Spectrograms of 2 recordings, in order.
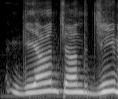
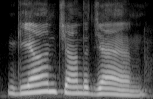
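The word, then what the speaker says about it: گیان چند جین: تھا، امراؤ جان ادا۔ اسی طرح گیان چاند جین ہم پڑھتے ہیں جبکہ درست تلفظ ہے گیان چاند جین۔ السلام علیکم عزیز طلبہ،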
